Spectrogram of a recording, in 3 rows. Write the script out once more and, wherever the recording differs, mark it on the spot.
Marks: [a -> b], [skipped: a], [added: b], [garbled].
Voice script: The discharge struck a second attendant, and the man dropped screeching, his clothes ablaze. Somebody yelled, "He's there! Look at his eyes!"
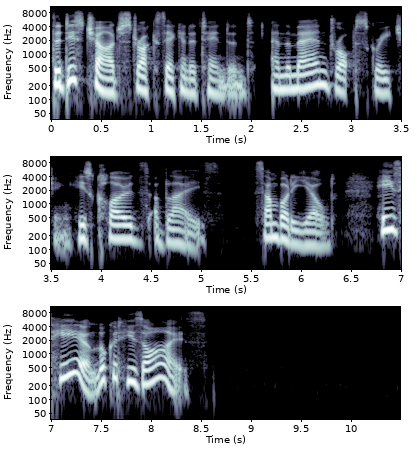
The discharge struck [skipped: a] second attendant, and the man dropped screeching, his clothes ablaze. Somebody yelled, "He's [there! -> here] Look at his eyes!"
